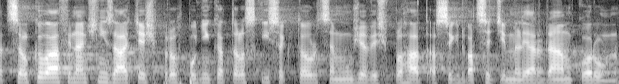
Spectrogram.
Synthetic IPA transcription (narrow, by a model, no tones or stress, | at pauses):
t͡sɛlkovaːfɪnant͡ʃɲiːzaːcɛʃpɾo̞po̞dɲɪkat̪ɛlskiːsɛkt̪o̞ɾsɛmuːʒɛvɪʃpl̩ɦat̪ʔasɪɡdvat͡sɛcɪmɪlɪjaɾdaːmko̞ɾun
